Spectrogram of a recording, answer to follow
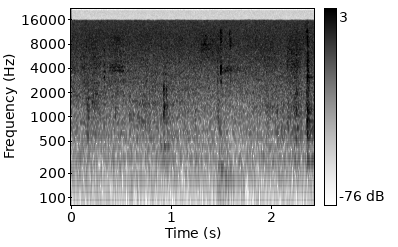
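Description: Soft opening of a string and piano quintet: a few quiet, widely spaced plucked string notes, pizzicato, with long gaps between them.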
